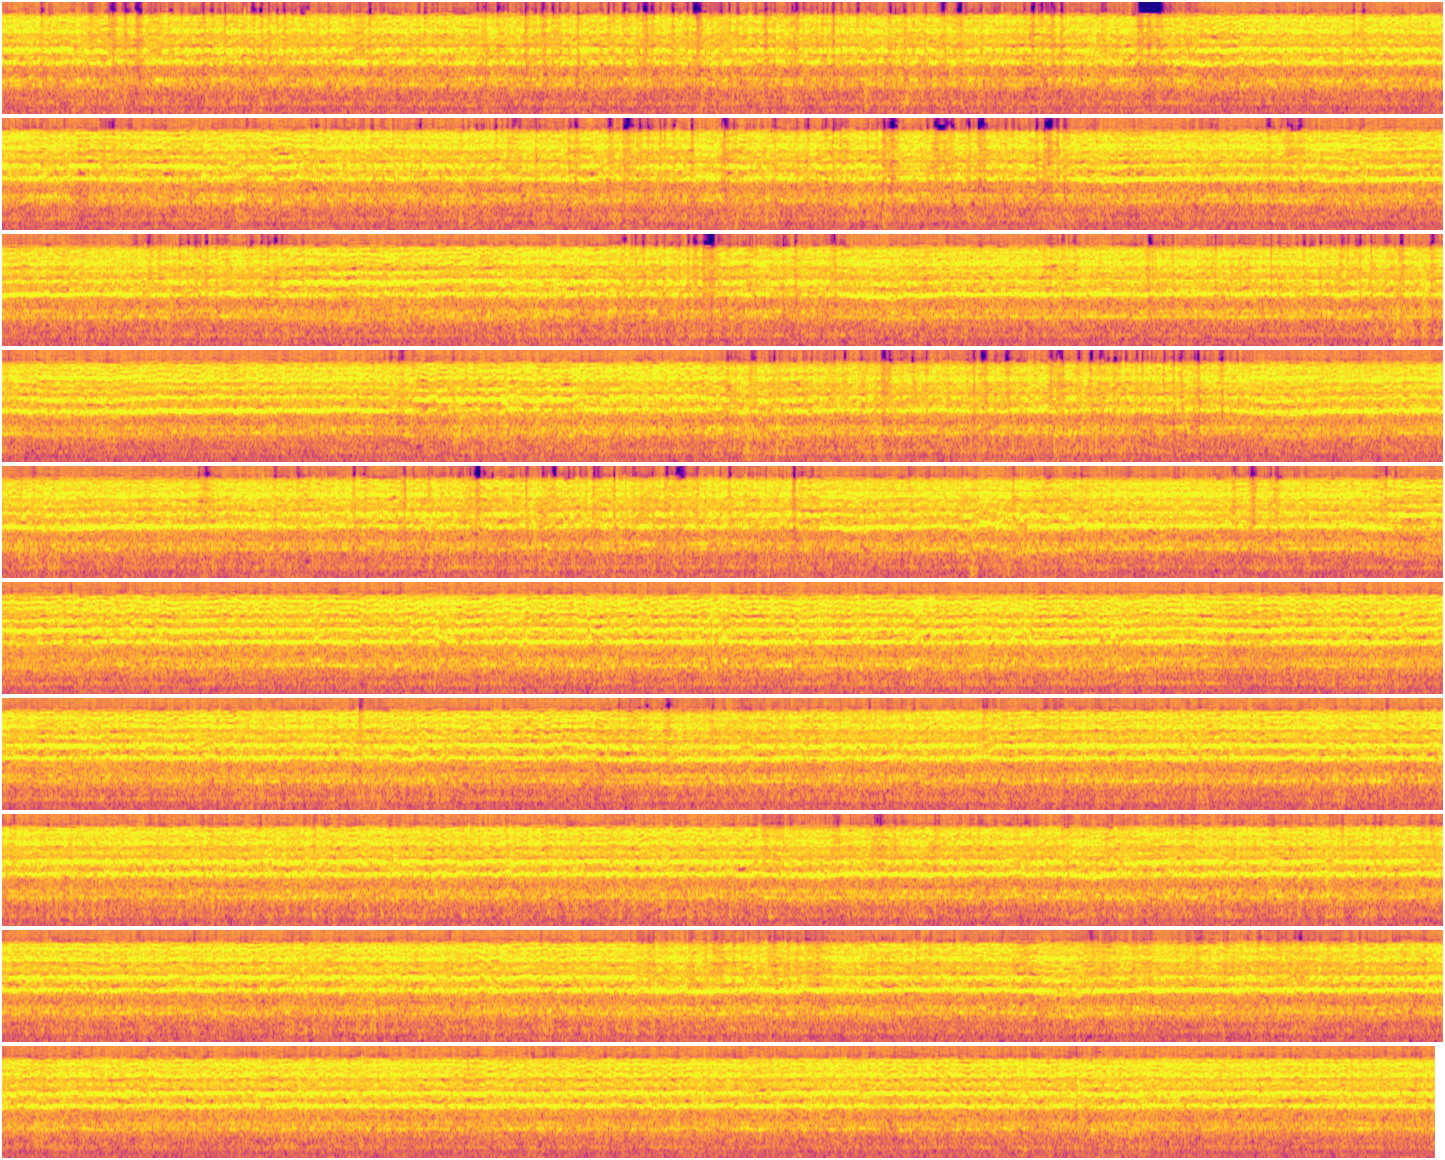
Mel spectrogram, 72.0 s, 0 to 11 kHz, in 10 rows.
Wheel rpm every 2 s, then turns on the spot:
230, 230, 230, 230, 230, 230, 230, 230, 230, 230, 230, 230, 220, 230, 230, 230, 230, 230, 210, 210, 210, 230, 230, 230, 230, 230, 230, 230, 230, 230, 230, 230, 230, 230, 230, 240.
none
